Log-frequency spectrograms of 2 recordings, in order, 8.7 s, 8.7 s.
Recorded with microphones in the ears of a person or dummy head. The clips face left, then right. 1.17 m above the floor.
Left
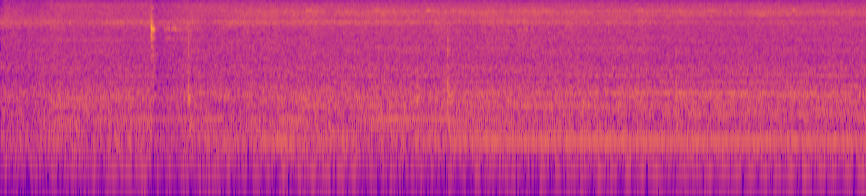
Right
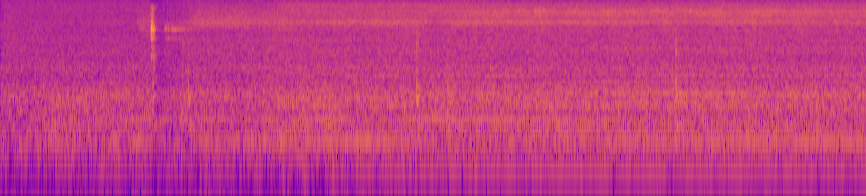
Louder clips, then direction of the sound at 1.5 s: Right 1 dB; 10° right (ahead or behind).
